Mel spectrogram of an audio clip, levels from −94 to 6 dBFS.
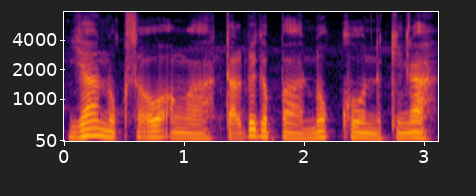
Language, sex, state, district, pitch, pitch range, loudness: Garo, male, Meghalaya, North Garo Hills, 120 Hz, 110-135 Hz, -20 LUFS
